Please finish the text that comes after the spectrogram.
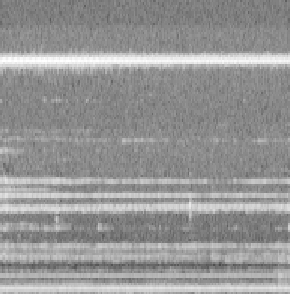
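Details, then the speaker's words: Gas boiler with error code, combustion case removed: quiet steady buzz at one mid pitch from the combustion fan; engineer suspects failing fan but also doubts whether fault is fan or PCB. "They've left it, and now that I've got the combustion case off, I can actually hear a buzzing coming from the fan."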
